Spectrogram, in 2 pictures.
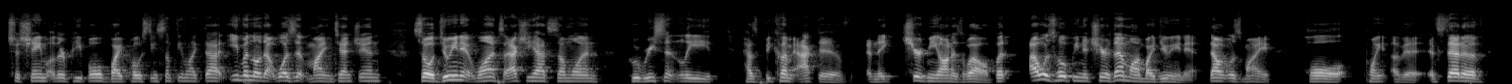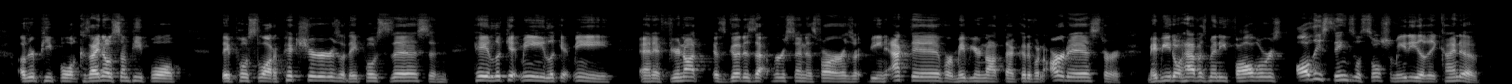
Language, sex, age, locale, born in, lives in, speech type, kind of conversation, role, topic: English, male, 50-54, en-US, United States, United States, conversation, unstructured, none, What small wins brightened your week, and how can we cheer each other on?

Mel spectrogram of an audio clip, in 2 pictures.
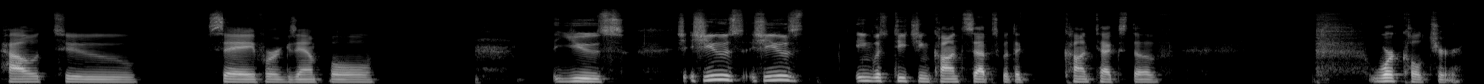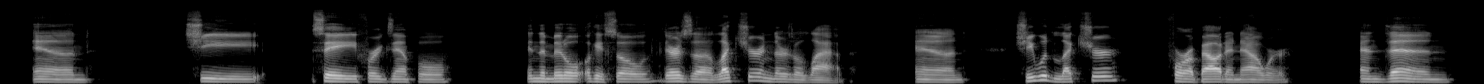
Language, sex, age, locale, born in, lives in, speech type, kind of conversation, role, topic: English, male, 20-24, en-US, United States, United States, conversation, unstructured, none, What makes a classroom truly great for you—space, the teacher, your classmates, or the tools—and what helped you feel connected?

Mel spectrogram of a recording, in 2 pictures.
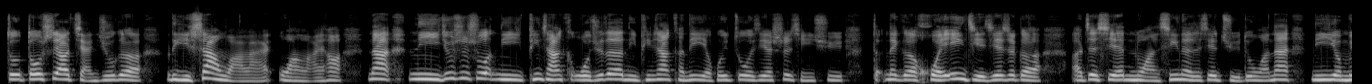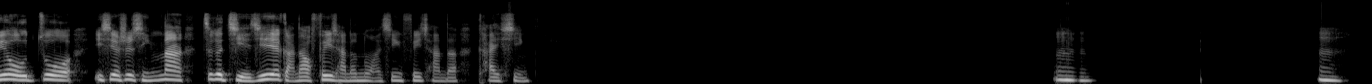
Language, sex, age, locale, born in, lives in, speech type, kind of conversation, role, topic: Chinese, female, 25-29, zh-CN, China, United States, conversation, podcast, host, 你遇到过哪些让你觉得很暖心的邻里小事？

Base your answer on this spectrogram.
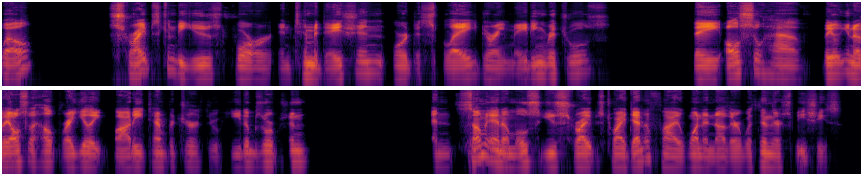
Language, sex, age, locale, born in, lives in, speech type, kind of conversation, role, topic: English, male, 35-39, en-US, United States, United States, read, expert-assistant, expert, Why do some animals have stripes?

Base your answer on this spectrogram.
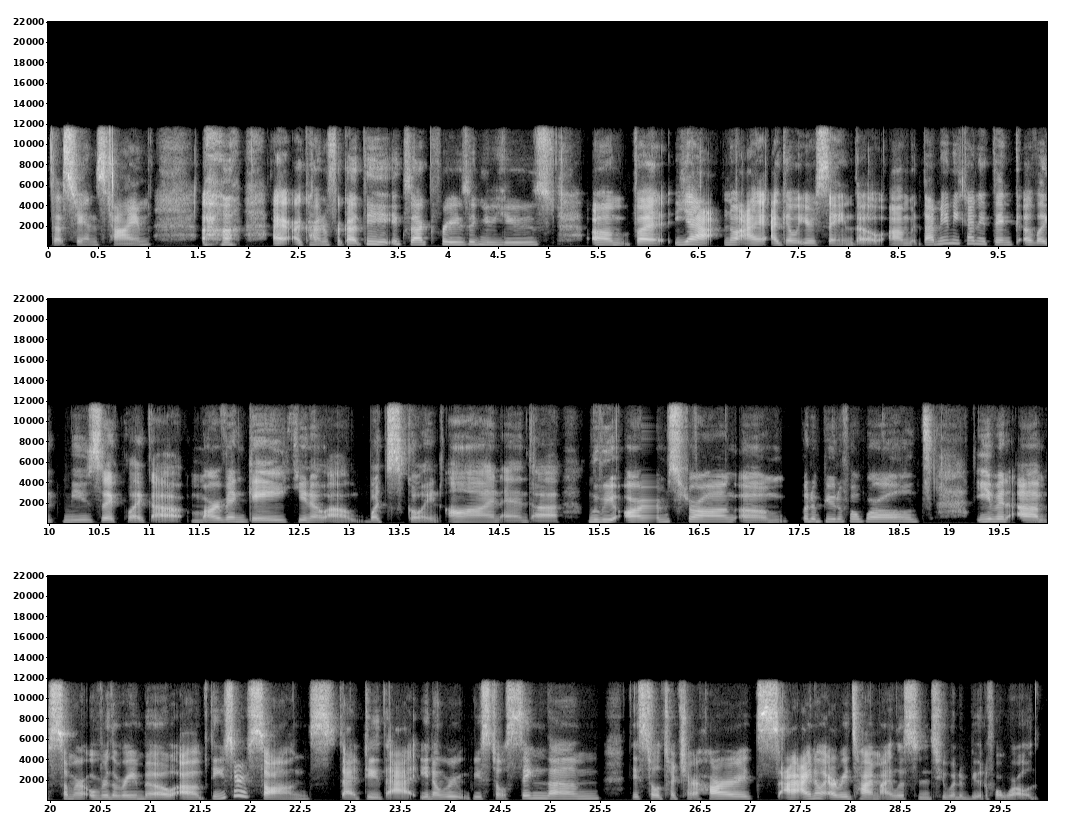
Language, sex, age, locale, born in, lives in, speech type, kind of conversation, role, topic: English, female, 25-29, en-US, United States, United States, conversation, unstructured, none, How do you usually discover new music—through playlists, the radio, or friends' recommendations?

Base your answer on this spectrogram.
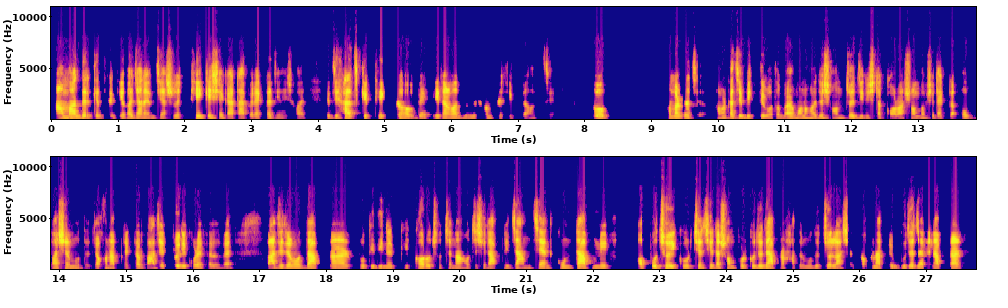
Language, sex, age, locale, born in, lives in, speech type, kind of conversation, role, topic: Bengali, male, 25-29, bn-BD, Bangladesh, Finland, conversation, unstructured, none, আজকাল টাকা সঞ্চয় করা এত কঠিন মনে হয় কেন?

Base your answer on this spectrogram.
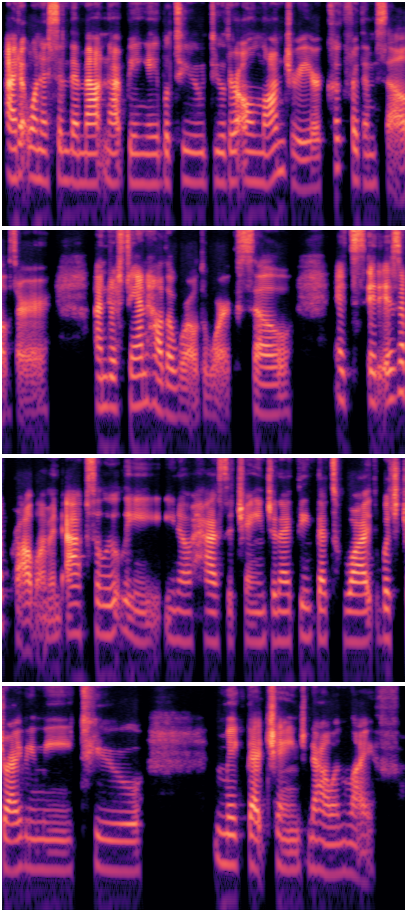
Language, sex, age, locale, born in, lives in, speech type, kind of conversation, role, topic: English, female, 40-44, en-US, United States, United States, conversation, unstructured, none, How can you set kind boundaries while maintaining closeness in a relationship?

